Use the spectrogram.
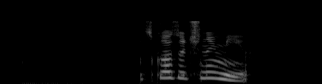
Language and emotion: Russian, sad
